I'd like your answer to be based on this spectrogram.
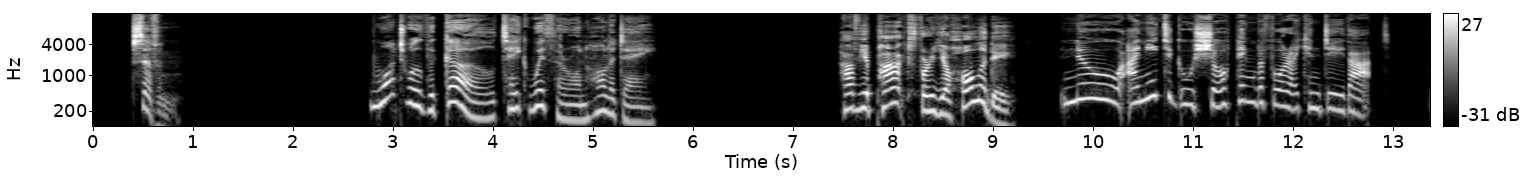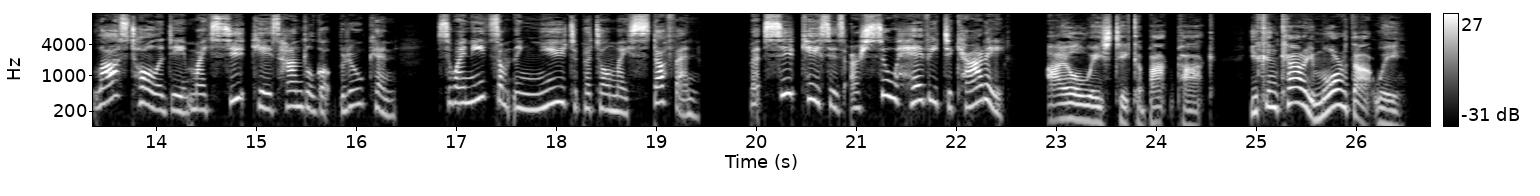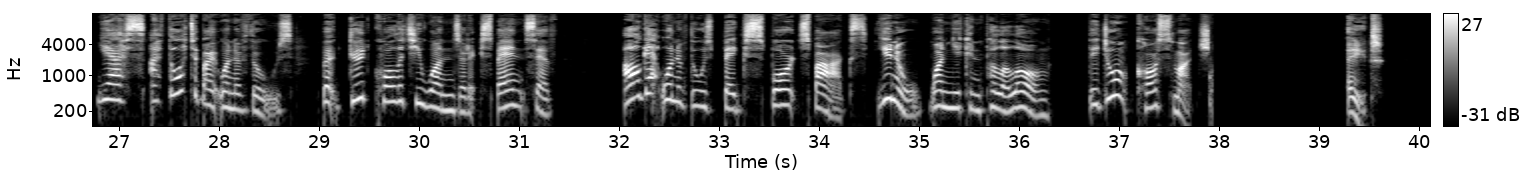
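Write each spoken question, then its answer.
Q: What will the girl take with her on holiday?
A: A big sports bag you can pull along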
